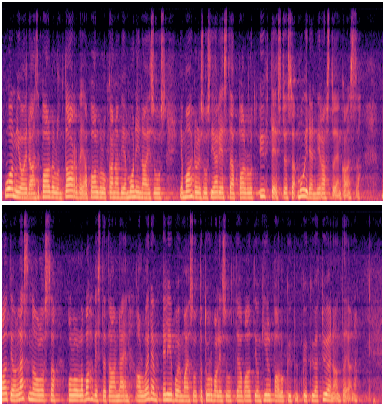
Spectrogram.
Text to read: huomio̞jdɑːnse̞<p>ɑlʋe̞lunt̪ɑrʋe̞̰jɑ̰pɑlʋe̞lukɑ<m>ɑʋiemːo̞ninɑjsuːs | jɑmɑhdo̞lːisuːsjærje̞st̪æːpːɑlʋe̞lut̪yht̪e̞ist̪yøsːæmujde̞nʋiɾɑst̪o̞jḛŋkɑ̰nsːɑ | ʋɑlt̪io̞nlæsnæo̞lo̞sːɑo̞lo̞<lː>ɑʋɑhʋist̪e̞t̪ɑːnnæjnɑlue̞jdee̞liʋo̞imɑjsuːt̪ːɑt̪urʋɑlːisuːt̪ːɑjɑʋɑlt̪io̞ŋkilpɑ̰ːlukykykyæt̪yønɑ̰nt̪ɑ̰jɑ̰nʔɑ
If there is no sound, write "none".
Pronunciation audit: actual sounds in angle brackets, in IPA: p, n, lː

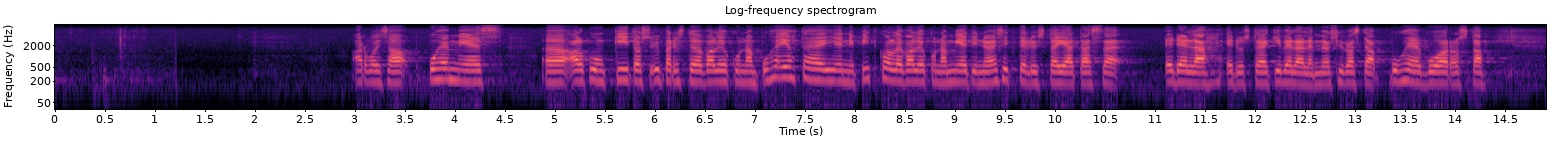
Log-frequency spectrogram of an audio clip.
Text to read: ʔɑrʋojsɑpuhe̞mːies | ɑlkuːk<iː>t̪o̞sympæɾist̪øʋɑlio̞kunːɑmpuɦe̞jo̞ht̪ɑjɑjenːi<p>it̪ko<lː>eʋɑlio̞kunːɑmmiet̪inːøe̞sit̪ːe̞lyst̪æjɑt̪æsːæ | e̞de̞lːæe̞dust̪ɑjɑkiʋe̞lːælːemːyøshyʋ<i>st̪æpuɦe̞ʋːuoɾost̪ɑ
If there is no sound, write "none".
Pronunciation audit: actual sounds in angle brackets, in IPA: iː, p, lː, æ

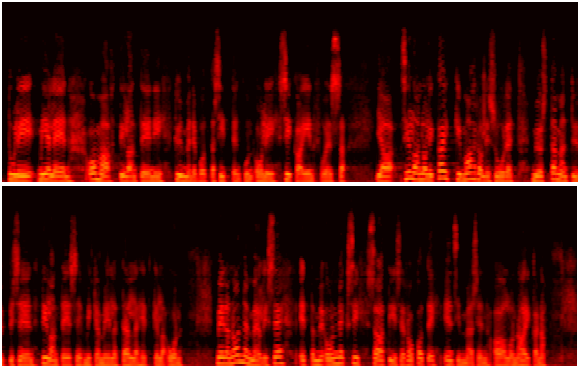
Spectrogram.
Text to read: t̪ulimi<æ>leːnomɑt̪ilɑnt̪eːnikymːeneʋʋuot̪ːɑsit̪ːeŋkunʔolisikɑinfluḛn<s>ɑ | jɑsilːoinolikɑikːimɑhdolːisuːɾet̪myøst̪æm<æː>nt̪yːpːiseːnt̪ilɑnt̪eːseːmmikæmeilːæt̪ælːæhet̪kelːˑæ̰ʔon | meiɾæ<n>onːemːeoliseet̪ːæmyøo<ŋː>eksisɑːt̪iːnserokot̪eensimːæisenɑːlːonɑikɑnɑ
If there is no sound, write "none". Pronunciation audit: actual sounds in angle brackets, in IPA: e, sː, æ, n, nː

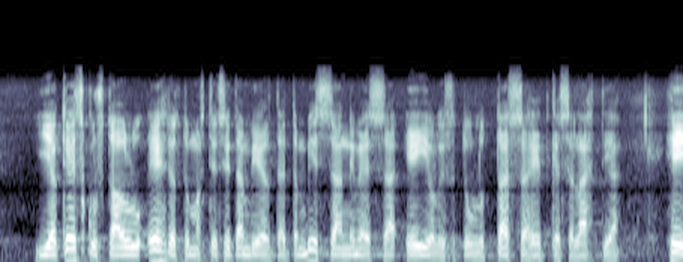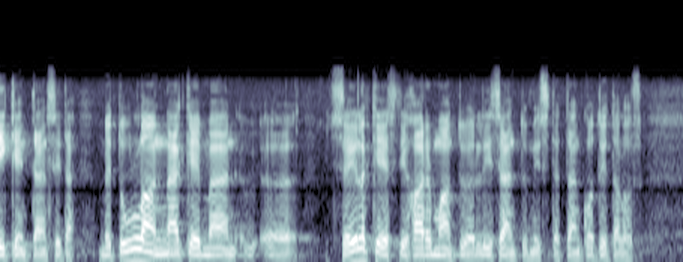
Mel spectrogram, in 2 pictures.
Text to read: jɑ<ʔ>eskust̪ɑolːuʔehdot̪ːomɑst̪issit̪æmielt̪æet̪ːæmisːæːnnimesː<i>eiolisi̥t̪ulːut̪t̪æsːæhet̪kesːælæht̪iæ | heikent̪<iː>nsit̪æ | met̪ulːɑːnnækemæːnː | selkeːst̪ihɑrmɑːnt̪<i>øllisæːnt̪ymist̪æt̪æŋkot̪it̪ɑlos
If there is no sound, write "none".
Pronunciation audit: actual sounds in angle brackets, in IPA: k, æ, æː, y

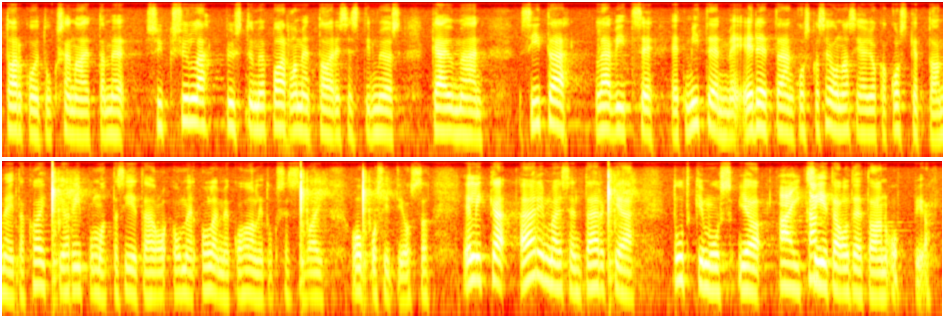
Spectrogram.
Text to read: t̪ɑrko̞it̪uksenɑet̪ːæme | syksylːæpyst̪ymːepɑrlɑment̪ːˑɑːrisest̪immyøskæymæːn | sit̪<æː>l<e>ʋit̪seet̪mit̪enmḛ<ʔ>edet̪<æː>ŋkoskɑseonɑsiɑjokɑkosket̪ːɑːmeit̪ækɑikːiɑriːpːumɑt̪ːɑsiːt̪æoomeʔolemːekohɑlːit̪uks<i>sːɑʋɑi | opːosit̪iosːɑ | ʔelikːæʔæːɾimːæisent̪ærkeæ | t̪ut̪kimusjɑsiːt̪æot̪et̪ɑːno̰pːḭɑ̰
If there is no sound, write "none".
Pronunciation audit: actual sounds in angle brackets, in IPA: æ, æ, ʔ, æː, e

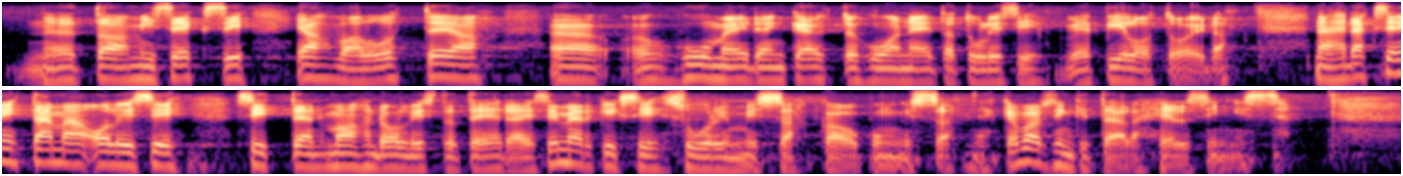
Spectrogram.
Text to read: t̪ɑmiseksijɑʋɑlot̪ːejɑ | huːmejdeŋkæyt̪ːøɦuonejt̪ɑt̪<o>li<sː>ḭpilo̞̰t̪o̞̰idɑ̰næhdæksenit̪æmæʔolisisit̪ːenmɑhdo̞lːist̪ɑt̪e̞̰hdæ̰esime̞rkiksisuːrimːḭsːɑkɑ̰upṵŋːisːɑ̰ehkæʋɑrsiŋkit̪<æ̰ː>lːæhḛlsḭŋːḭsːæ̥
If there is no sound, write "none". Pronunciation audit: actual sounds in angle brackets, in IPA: u, s, æ̰ː

